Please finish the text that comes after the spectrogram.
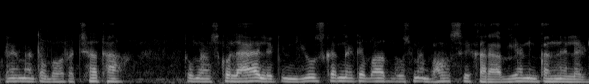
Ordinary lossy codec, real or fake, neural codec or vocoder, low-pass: none; fake; codec, 24 kHz, 3 kbps, HILCodec; 7.2 kHz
